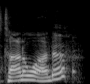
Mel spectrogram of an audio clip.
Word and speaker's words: Tonawanda: It is Tonawanda.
